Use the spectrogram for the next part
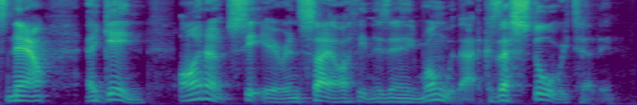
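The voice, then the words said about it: London English accent. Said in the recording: “London ... that's my accent”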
